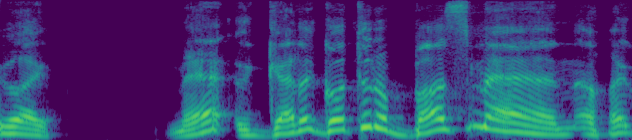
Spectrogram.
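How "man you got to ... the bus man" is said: put-on casual talk in a slow Brazilian accent. Retelling catching himself talking like Leandro Barbosa: Leandro Barbosa accent. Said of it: "you'll find yourself talking like him".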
